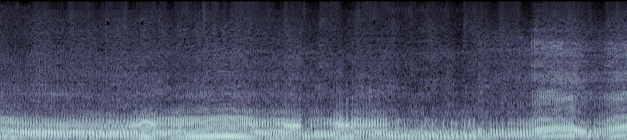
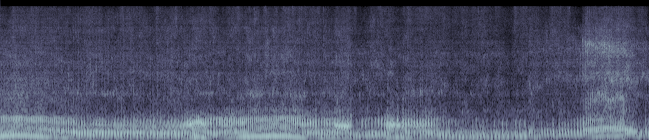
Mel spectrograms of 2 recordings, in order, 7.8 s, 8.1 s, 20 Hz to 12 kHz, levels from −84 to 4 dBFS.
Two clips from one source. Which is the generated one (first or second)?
second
